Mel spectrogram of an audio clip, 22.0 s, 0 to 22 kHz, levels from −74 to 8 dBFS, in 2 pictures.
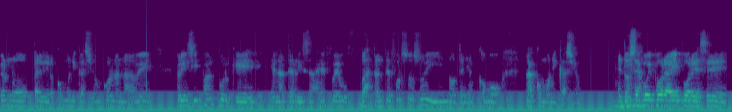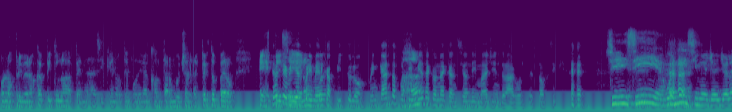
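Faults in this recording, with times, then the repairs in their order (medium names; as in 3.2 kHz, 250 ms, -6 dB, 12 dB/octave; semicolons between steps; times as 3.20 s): buzz 60 Hz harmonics 10 -35 dBFS
crackle 22 per s -35 dBFS
2.19 s: pop -20 dBFS
13.88 s: pop -18 dBFS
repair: de-click; de-hum 60 Hz, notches 10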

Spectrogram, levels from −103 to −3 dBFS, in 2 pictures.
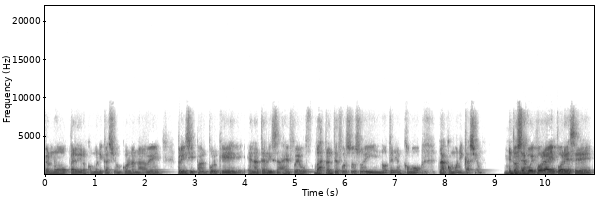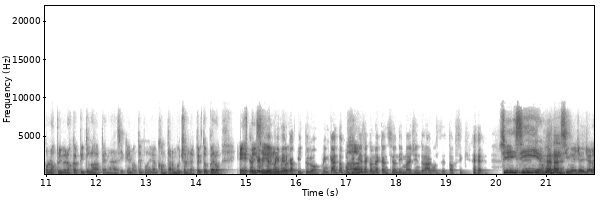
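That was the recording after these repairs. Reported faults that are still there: nothing left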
